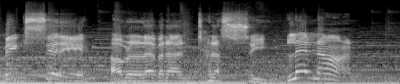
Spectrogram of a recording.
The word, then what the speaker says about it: Lebanon: Lebanon. 2 syllables, baby. 2 syllables.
